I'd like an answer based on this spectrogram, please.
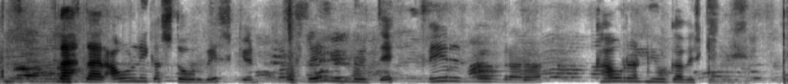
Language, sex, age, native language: Icelandic, female, 18-19, Icelandic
